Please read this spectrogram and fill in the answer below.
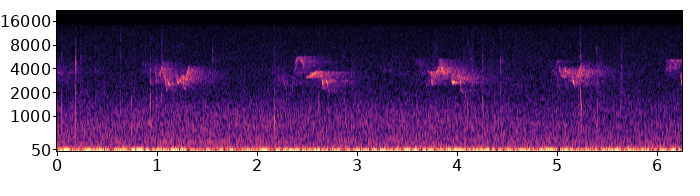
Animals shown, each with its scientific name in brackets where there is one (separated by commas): Red-eyed Vireo (Vireo olivaceus)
